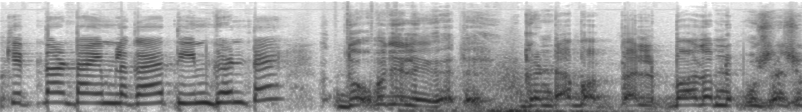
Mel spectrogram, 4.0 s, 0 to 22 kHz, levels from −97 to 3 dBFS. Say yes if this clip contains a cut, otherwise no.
yes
